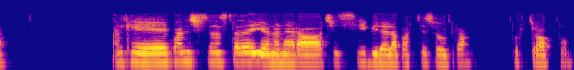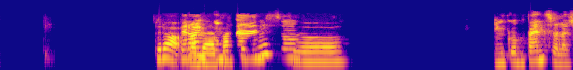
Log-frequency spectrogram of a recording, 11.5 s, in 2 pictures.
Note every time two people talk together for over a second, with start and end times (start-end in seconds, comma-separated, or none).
7.5-8.7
